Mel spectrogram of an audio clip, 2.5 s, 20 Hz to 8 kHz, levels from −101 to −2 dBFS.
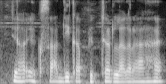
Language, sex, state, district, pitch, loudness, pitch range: Hindi, male, Bihar, Patna, 130 Hz, -17 LUFS, 120-140 Hz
